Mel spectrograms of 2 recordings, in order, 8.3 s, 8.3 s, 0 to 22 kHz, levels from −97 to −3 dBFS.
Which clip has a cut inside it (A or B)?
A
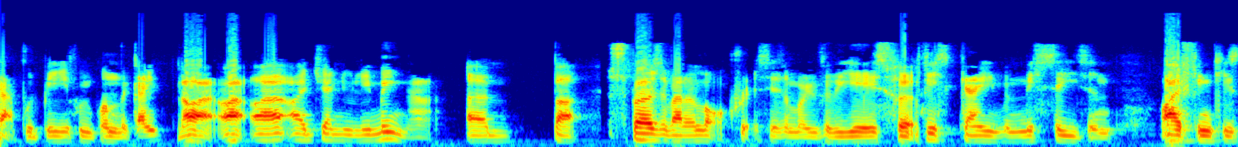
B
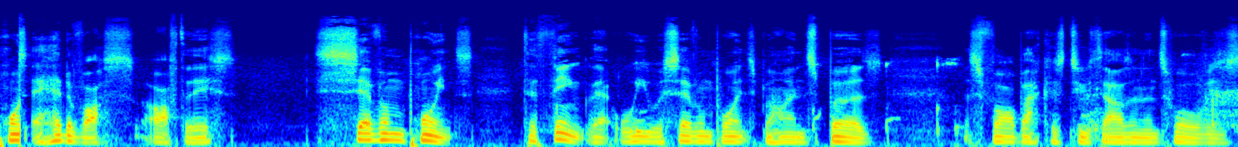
A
